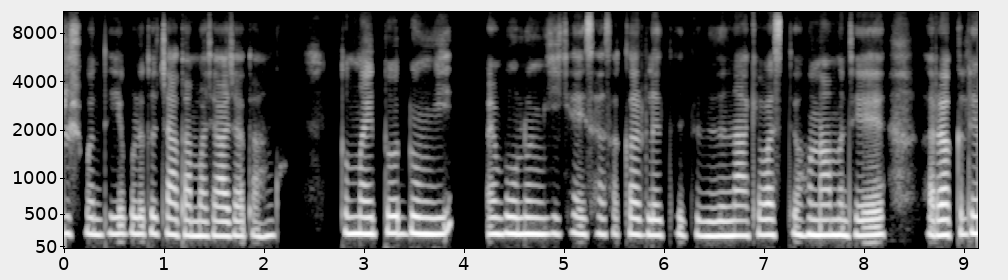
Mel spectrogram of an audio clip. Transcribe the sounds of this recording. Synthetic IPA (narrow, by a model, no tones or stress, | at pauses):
d̪ʊʃbə̃nt̪ijebɐɽet̪ot͡ʃaːt̪amɐd͡ʒːd͡ʒaːt̪aɦũːko̥ | t̪omɛ̃ːt̪oɖũːŋɡi | mɛ̃boːlũːŋɡikaɪsɛːsakɐɾlet̪ezɪnakeʋaːst̪eɦoːnamʊd͡ʒʱe | ɾɐkʰle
